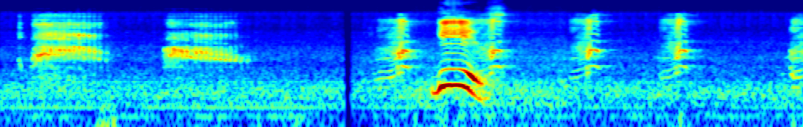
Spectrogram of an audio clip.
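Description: Two breathy hisses, then domestic geese honking: short, harsh honks about once a second.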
